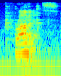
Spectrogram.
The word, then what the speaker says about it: prominence: word it's actually pronounced prominence yeah so the emphasis is on the first syllable and class what does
